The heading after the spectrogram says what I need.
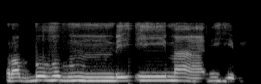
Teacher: মিম সাকিনের পরে বা আসছে এজন্য এগুলা গুণা করছি, এই যে মিম সাকিনের পরে বা আসছে এই জন্য এগুলো গুণা করছি।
